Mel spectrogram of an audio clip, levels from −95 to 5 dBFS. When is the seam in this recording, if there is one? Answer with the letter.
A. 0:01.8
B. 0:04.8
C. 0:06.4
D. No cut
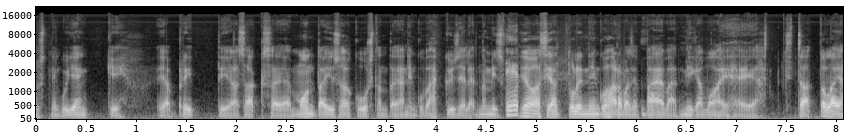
B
